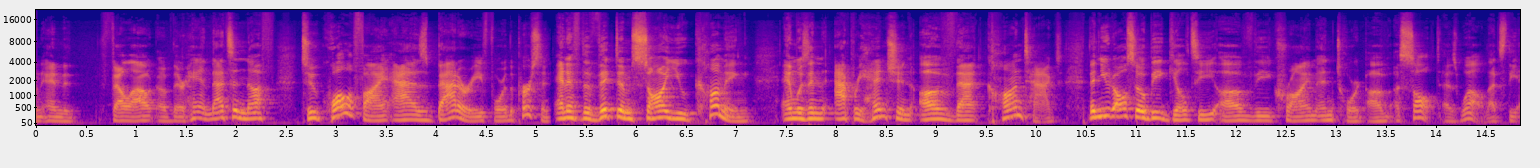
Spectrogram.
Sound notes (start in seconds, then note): none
